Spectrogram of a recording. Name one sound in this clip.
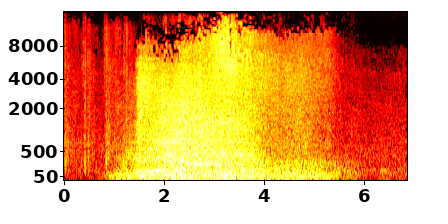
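A dragon breathes a roaring blast of fire.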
